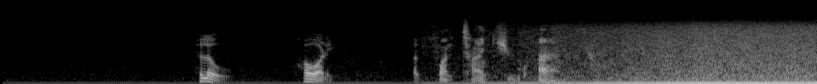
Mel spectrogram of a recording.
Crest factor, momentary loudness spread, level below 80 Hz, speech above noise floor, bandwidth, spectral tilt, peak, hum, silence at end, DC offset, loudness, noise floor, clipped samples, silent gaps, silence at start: 18 dB; 10 LU; -28 dBFS; 29 dB; 8 kHz; -5.5 dB/octave; -8 dBFS; none; 0 s; under 0.1%; -27 LUFS; -57 dBFS; under 0.1%; none; 2 s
